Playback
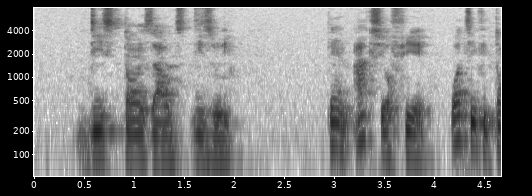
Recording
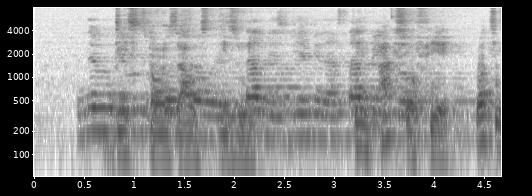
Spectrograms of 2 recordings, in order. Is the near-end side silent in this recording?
No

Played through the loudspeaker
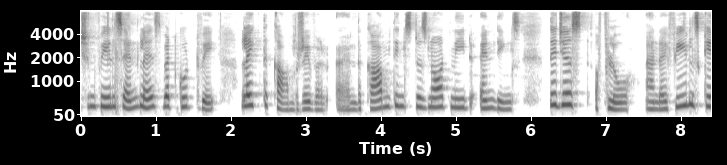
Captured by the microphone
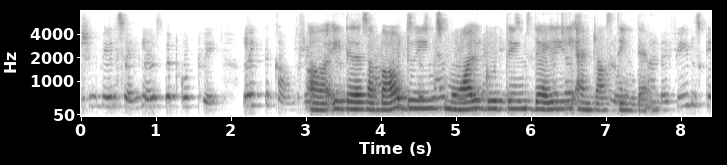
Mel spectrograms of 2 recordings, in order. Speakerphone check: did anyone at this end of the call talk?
Yes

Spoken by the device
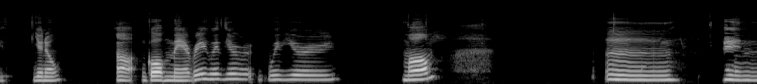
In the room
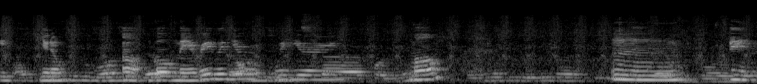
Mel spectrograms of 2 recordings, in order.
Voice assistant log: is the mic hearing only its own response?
No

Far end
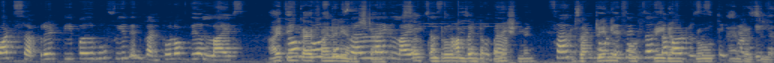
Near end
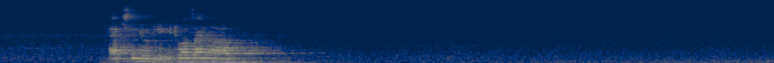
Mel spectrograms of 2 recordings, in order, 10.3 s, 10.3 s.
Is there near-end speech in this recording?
Yes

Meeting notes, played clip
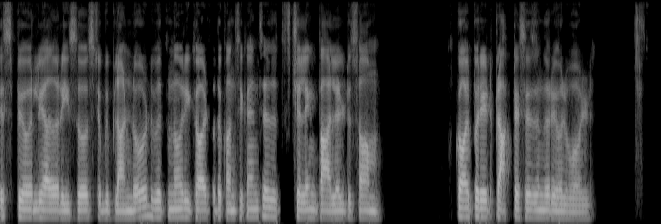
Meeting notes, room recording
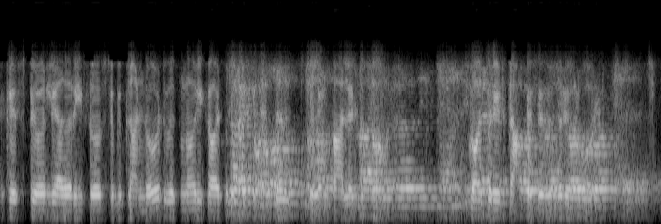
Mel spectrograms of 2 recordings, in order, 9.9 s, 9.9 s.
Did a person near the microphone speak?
Yes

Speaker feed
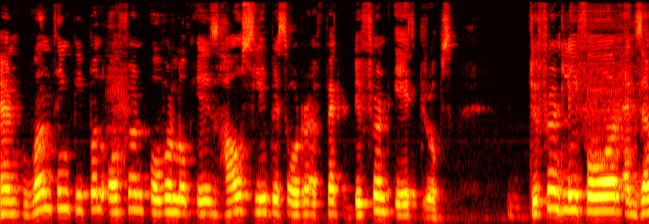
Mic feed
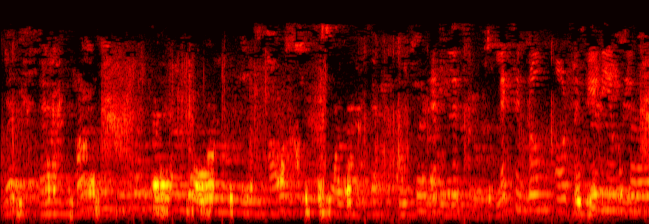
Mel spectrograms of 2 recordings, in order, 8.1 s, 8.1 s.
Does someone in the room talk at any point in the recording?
Yes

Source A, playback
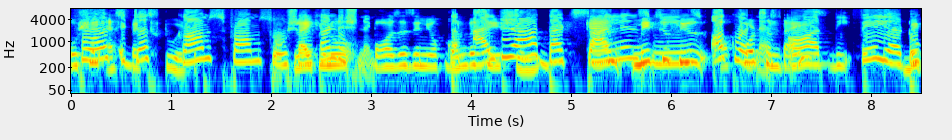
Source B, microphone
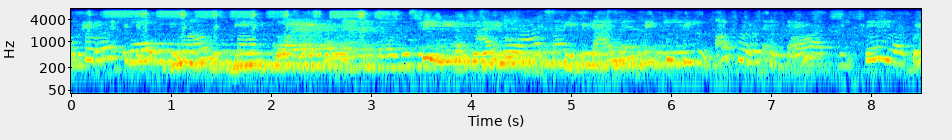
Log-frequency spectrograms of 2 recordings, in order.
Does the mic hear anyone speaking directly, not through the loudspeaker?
Yes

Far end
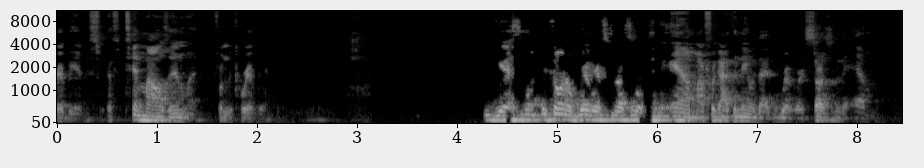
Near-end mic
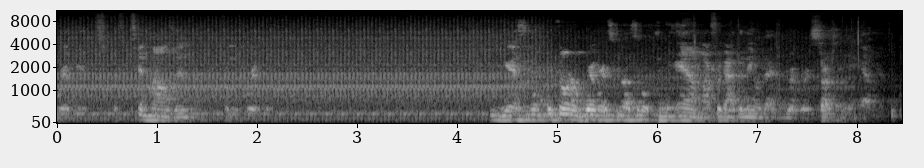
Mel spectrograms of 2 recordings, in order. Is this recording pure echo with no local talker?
Yes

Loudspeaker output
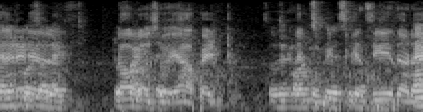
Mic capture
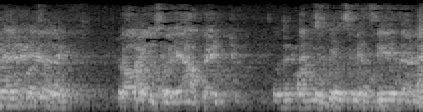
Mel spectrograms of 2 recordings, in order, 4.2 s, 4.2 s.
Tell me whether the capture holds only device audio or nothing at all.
Yes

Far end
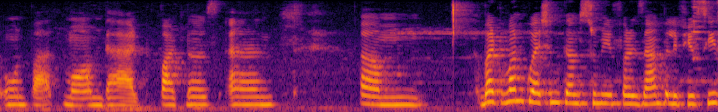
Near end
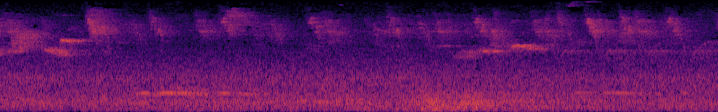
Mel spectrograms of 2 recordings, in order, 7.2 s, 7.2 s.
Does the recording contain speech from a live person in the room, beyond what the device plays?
No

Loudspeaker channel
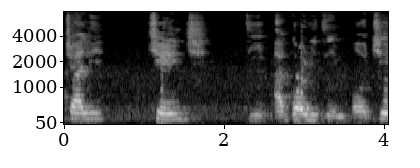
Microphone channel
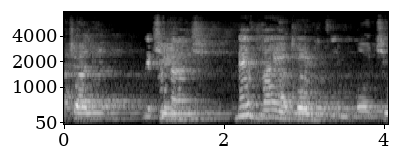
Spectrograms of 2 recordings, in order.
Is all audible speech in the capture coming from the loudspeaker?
No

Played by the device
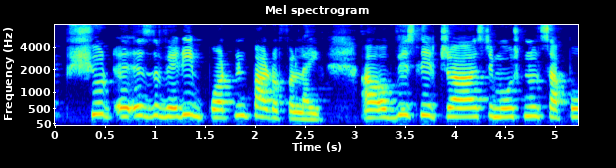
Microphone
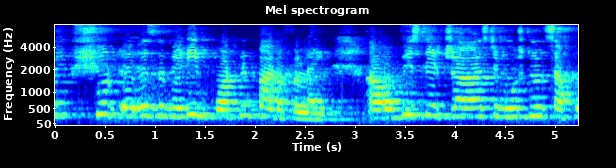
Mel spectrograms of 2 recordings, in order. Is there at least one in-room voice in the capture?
No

